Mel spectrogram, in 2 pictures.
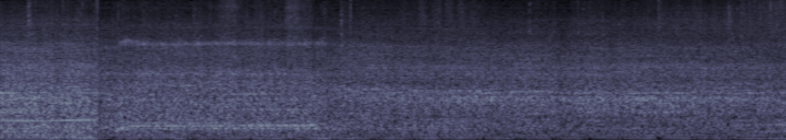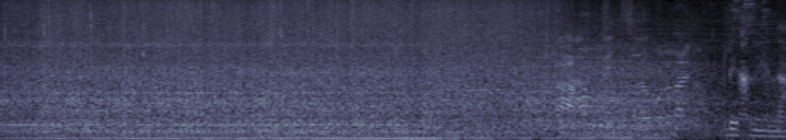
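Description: Water splashes against a moving hull.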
